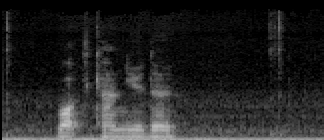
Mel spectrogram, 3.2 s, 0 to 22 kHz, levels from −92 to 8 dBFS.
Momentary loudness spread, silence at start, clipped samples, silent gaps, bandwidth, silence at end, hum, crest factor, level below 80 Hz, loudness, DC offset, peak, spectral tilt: 25 LU; 0.05 s; under 0.1%; none; 15.5 kHz; 0 s; none; 20 dB; -34 dBFS; -25 LUFS; under 0.1%; -6 dBFS; -8 dB/octave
